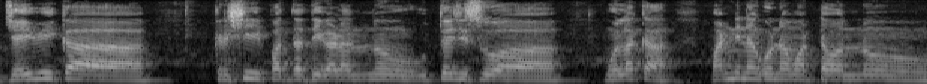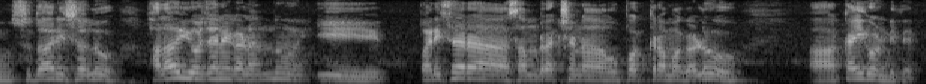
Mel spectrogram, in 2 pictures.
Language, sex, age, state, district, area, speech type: Kannada, male, 18-30, Karnataka, Dakshina Kannada, urban, spontaneous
